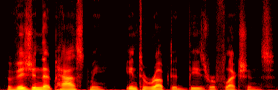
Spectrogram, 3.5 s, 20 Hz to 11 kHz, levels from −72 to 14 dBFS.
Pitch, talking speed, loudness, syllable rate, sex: 110 Hz, 140 wpm, -20 LUFS, 5.2 syllables/s, male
